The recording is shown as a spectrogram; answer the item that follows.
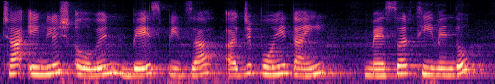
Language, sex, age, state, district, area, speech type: Sindhi, female, 30-45, Maharashtra, Mumbai Suburban, urban, read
